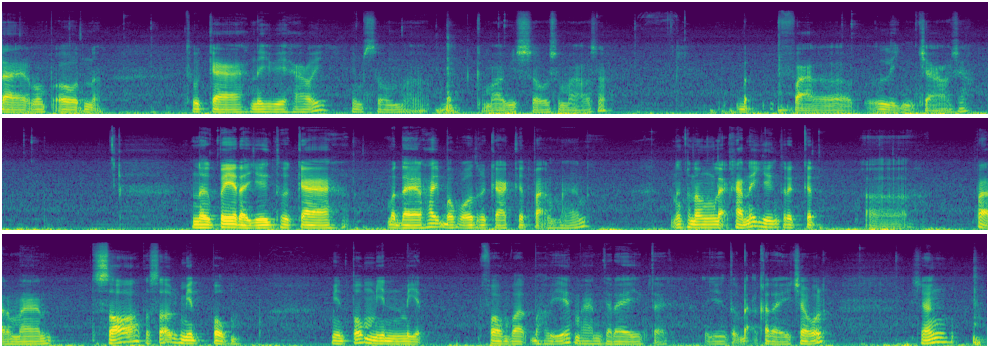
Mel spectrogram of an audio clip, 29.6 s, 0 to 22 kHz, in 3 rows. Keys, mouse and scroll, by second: 0.8 middle click, 0.8 scroll down 1, 5.8 middle click, 7.0 typing, 12.2 middle click, 13.3 shift+scroll, 13.3 shift+scroll down 1, 14.0 scroll up 1, 15.6 scroll up 1, 15.7 scroll down 1, 16.3 middle click, 17.6 scroll down 1, 19.8 scroll up 1, 21.3 scroll up 1, 27.3-27.6 scroll down 1, 28.2 middle click.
